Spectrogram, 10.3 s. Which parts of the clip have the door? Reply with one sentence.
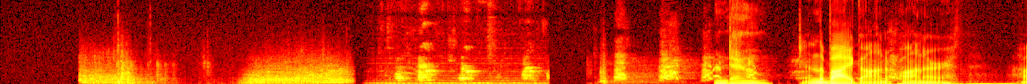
The door can be heard from 0.8 to 3.5 s and from 6.0 to 6.8 s.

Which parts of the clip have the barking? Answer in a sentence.
You can hear the barking from 3.8 to 5.5 s and from 6.1 to 9.1 s.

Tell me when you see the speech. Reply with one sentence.
You can hear the speech from 7.1 to 10.2 s.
